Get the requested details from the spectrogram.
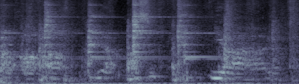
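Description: A dog named Tino thumps its tail against a desk four or five times in a loose, uneven rhythm, each knock fairly loud with a light rattle of something on the tabletop.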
